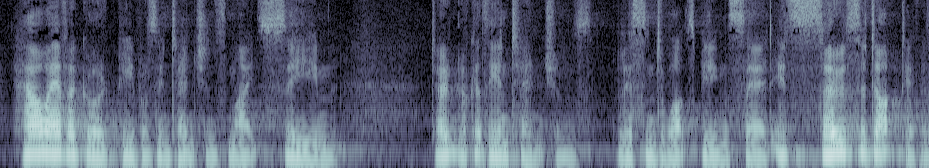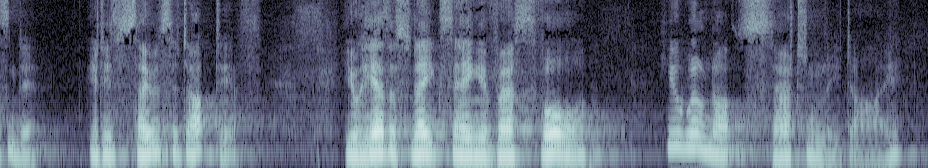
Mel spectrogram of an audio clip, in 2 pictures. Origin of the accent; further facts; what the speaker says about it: South East England, United Kingdom; As a small child growing up in the Sussex countryside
